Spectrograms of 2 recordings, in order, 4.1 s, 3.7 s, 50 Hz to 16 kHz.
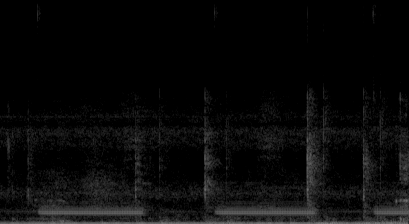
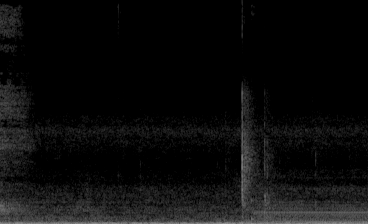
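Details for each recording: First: Heathkit 1144 power supply (repaired with replacement 3055 transistors) powering a Ten-Tec Omni 6 at full transmit, about 75 W out, ~20 A: steady low mains hum with tone bursts as it keys; hums under load but works. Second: Heathkit 1144 power supply, repaired with new 3055A transistors, powering a Ten-Tec Omni 6 transmitting at full power: faint low, steady transformer hum under load in a quiet room; supply working normally.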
